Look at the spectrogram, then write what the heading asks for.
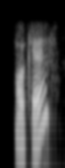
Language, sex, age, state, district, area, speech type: Telugu, male, 30-45, Andhra Pradesh, Vizianagaram, rural, conversation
